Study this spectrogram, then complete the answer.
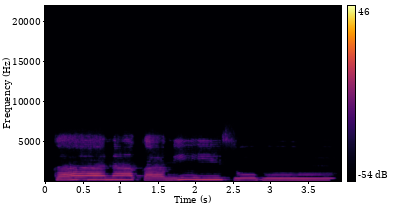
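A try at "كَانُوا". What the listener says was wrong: Kana suhu. Bukan kami, komi.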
